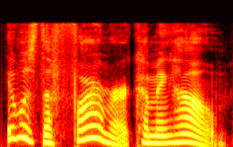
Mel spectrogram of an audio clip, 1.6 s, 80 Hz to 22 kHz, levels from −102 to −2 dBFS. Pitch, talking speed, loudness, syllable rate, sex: 230 Hz, 230 wpm, -16 LUFS, 5.5 syllables/s, female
